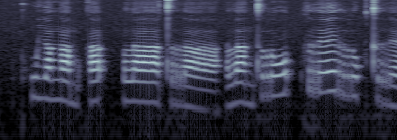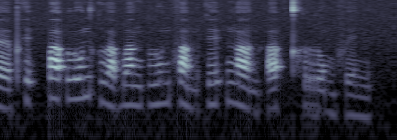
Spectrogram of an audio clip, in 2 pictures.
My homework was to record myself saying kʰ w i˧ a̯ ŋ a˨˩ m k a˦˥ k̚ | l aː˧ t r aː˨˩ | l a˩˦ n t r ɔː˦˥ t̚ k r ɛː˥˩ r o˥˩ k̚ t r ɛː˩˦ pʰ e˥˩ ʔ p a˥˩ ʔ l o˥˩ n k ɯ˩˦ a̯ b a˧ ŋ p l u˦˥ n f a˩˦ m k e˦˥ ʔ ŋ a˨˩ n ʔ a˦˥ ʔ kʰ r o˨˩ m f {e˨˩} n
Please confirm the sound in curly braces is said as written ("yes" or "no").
yes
